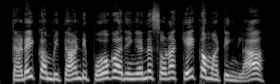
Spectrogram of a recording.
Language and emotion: Tamil, angry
